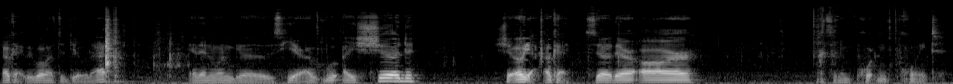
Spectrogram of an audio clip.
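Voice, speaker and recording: A man's voice: deep voice, a little slow, long pauses, darkish tone. A man talking casually through a hands-on demonstration on a live stream, tentative and thinking aloud, often trailing off. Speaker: host of a live craft stream.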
